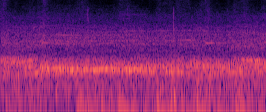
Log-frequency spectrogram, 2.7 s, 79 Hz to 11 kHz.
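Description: Steady stadium crowd noise from a PES 2021 football match between Atletico de Madrid and Arsenal, a continuous dense roar with no clear peaks.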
